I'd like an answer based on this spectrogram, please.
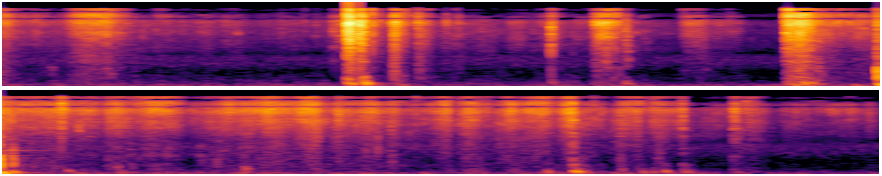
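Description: A young wild bamboo shoot being chopped off at its base with a long-handled tool: a series of sharp woody strikes and cracks, the loudest about two and four seconds in.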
